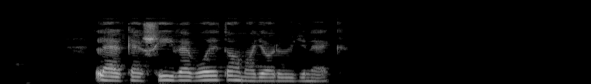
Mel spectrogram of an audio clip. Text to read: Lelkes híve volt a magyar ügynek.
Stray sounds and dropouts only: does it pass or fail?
pass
